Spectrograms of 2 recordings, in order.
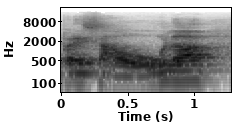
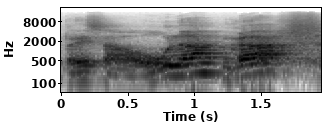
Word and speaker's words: Bresaola: Und da machen wir uns heute schöne Pasta mit Bressaola. Also ich glaube, so wird es richtig ausgesprochen. Ist auch lieber Bressaola, aber Bressaola ist wahrscheinlich das richtige Wort.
